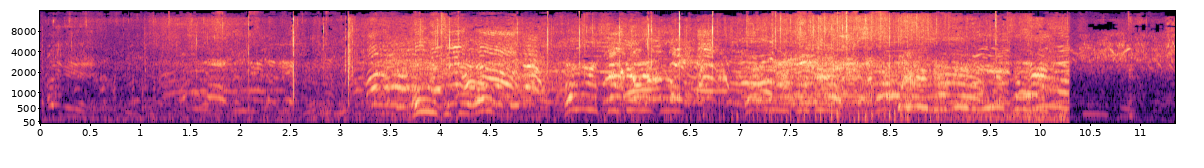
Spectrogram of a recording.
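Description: A crowd of spectators shouts and cheers excitedly outdoors.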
